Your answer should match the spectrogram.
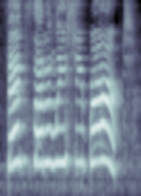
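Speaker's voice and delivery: put-on spring the surprise on the kids; high startled storyteller voice; sudden surprise. A narrator's reading.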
